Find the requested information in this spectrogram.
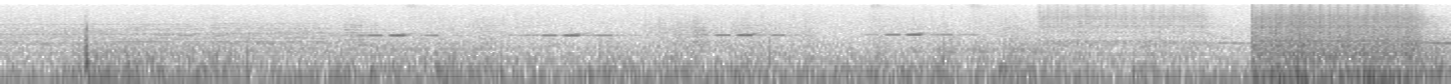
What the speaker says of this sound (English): Oh shit, he's shooting.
